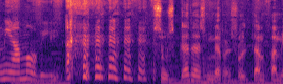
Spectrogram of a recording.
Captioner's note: giggles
